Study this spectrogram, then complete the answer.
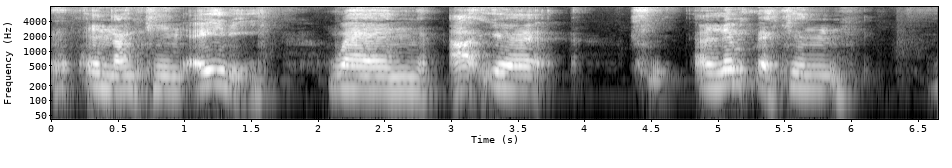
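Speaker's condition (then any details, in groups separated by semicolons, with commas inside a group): Cerebral palsy; mild, ataxic type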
